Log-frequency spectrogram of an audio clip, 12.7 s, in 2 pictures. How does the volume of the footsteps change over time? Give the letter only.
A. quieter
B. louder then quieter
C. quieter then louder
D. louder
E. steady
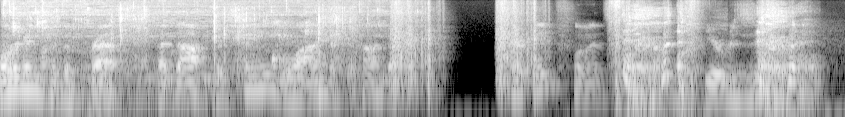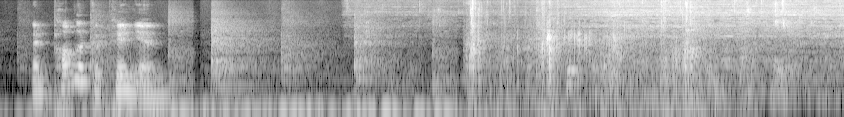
C.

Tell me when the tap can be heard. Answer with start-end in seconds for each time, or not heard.
0.0-3.2, 8.9-12.6.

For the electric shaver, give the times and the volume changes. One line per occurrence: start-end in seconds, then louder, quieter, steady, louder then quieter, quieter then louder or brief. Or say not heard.
not heard.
